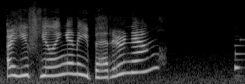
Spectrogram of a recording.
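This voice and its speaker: A woman voicing a tiny, childlike fairy companion in a video game, squeaky, friendly and outspoken. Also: expressive, a little slow, noisy background. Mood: helpful, friendly.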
